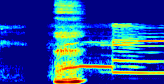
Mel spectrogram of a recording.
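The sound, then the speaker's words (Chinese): A child cries in a palace near the imperial study: one loud, tonal wail that holds steady and then continues at a lower, sustained level, after a faint brief sound. “谁家的孩子在哭啊？”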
